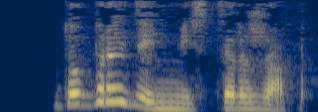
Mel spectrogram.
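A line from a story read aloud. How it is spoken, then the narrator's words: Cold greeting. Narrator (Russian): холодно поздоровалась Хэвишем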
